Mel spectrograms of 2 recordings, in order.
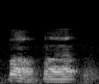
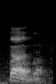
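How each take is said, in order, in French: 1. La deuxième syllabe porte un ton plein. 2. La deuxième syllabe est légère et sans ton. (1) "il n'est pas dit papa" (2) "Il a dit vraiment papa"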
